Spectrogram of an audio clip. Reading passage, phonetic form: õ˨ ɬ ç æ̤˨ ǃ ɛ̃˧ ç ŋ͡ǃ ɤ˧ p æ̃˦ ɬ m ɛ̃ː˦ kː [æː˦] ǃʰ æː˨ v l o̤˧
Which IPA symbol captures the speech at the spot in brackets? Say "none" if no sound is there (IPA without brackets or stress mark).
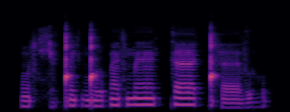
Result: æː˦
